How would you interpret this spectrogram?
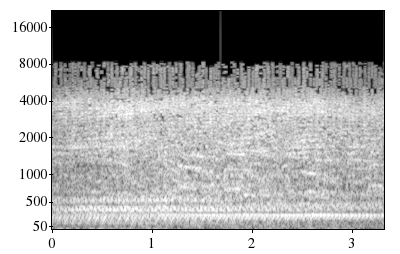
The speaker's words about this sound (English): Louis Blériot, the French flyer, is crossing the channel in his aeroplane. Oh, I say. Come now, you're pulling my leg. No, not at all. There he is.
